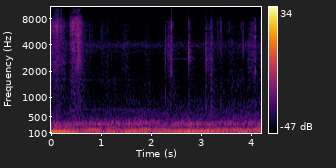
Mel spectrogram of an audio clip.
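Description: Hand mixing flour with water in a plastic bowl to knead dough, heard as a few light clicks and soft handling sounds over a low steady hum.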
